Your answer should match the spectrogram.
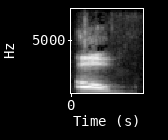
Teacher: pada huruf dad tiada qalqalah, bukan adda tapi ad. Dad, sebutan ada huruf dal, maknanya ada bunyi qalqalah situ sebab ada huruf dal.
